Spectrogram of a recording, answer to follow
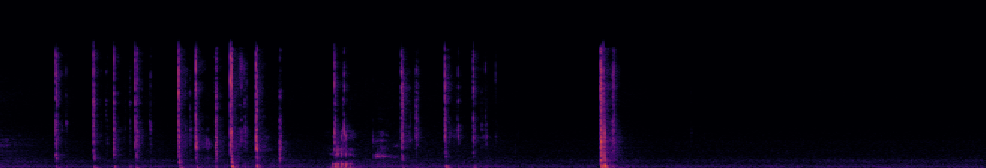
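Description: Typing on a computer keyboard: a quick run of keystrokes over the first three seconds or so, then a single louder keystroke about four seconds in.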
